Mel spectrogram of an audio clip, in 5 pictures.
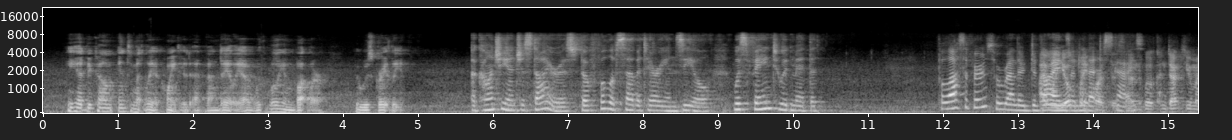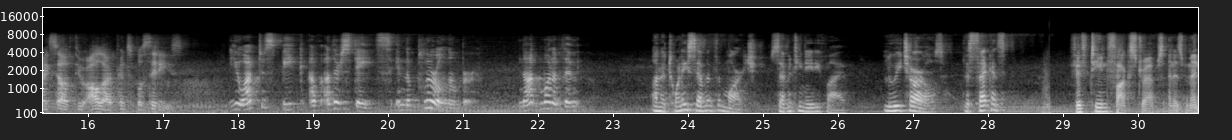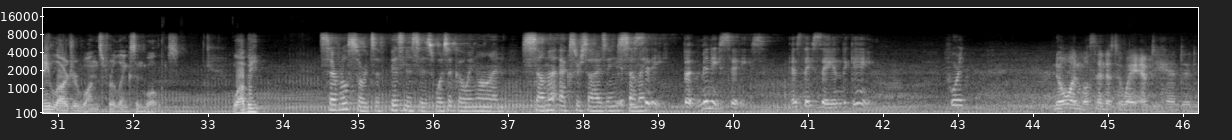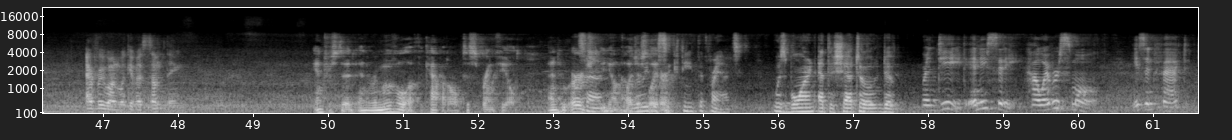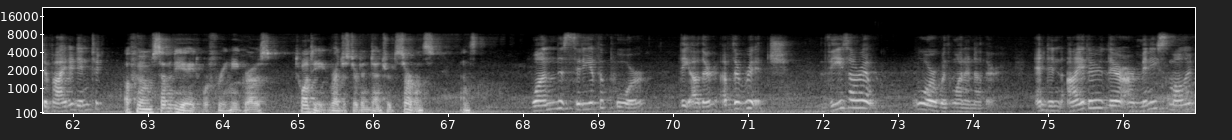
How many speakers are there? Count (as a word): seven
